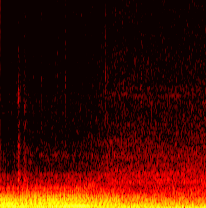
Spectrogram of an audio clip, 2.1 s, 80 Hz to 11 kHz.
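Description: Honda GL1800 Goldwing's flat-six engine running under way, heard from the rider's seat with road and wind noise. Its pitch climbs for the first second, drops a little, then climbs slowly again.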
